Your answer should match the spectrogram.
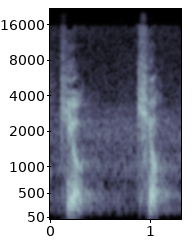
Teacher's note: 혀 뿌리가 지금 목구멍 뒤를 한번 닫았다 열립니다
